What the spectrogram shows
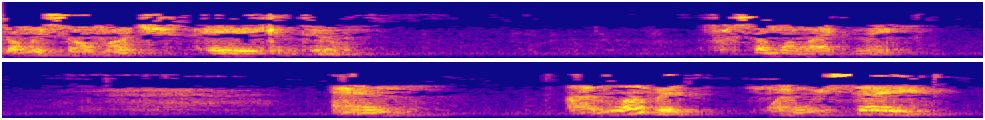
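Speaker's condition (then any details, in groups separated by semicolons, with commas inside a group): Tracheotomy; tracheotomy for 4 years, 8 surgeries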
